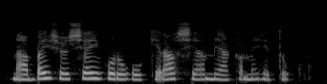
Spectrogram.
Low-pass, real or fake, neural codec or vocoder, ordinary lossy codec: 7.2 kHz; real; none; none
